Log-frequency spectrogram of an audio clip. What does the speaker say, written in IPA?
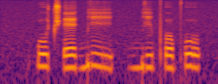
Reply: k͡p uː t͡ʃʼ eː ɡ͡b iː | ɡ͡b i pʼ ʊ pʼ u

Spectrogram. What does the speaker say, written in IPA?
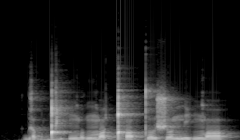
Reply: ɡ ɐ˨ b ɡ͡ǃ i˦˨ ʔ ŋ͡m o˨ ŋ͡m ɔ˦ ǃʰ ɔ˦˨ ʔ t̪ o˨ ʃ o˦ n i˨ ŋ͡m ɔ˦

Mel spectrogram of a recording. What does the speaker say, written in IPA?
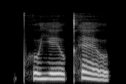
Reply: pʰ ʊ j e ʊ̯ kʰ ɛ ʊ̯

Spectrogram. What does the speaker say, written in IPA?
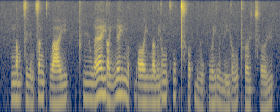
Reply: n̪ ɐ˨ m t͡s iː˨˩ n t͡s ɐ˧ ŋ kʷʰ aː˨˧ j | pʰ iː˨ w ɛː˥ j ɐ˨ j ŋ e˥ j n̪ ʊ˨˥ k̚ w ɔː˨ j n̪ ɐ˨˧ w j ʊ˥ ŋ kʷʰ ɐ˥ p̚ t͡sʰ ʊ˨˥ k̚ iː˨˩ w kʷ e˨˧ j w iː˨˩ j ʊ˨˥ ŋ pʰ ɵ˨˧ ɥ t͡sʰ ɵ˨˥ ɥ

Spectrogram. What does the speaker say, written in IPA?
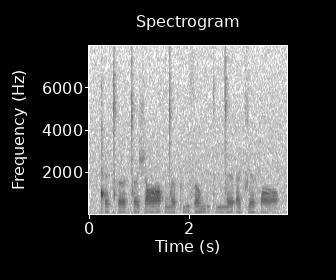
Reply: ǃʰ ɛ ǀʰ ɜ ǀ ɜ ʃ ɑ | ŋ͡ǀ ɜ pʼ i s ʌ mʲ u tʼ i ŋ͡ǀ ɛ ʔ æ t͡ɕ ɛ f ɑ

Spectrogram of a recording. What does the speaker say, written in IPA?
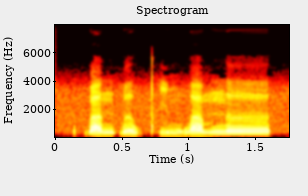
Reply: ɓ a˨˩ n ɓ ə˨˩ w t̪ʰ i˨˩˨ m w a˨˩˦ m n əː˧

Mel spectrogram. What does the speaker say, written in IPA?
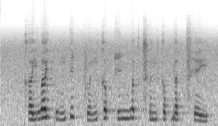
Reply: kʰ ɐ˨˧ j w ɐ˥ j kʷ ɐ˨˥ ŋ t̪ iː˥ k̚ f ɵ˨˥ n k ɐ˥ p̚ h iː˧ ŋ w ɐ˥ k̚ t͡sʰ ɵ˨˧ n k ɐ˧ p̚ j ɐ˧ t̚ t͡sʰ e˨˩ j

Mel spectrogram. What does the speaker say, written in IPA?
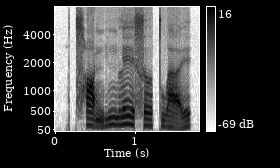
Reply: t͡sʰ ɑ̰˨˩ ŋ i˥˧ ŋ l e˥˩ ɪ̯ s ɤ˧˥ t̪ w a̰˨˩˦ ɪ̯

